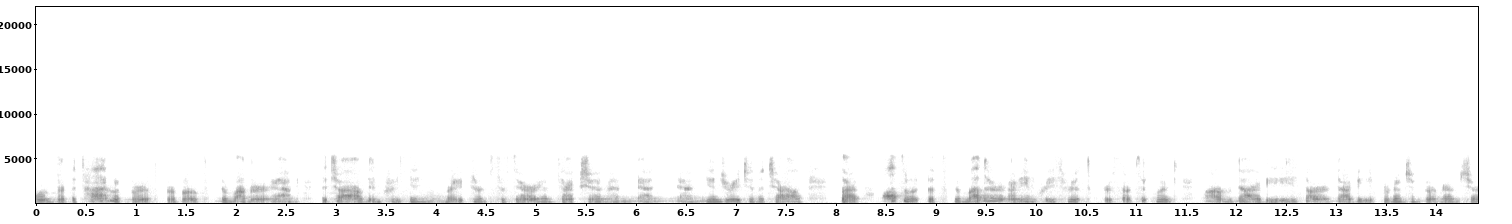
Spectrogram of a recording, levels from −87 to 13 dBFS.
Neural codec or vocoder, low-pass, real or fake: autoencoder, 22.05 kHz, a latent of 192 numbers a frame, VITS, trained on one speaker; 5.4 kHz; fake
